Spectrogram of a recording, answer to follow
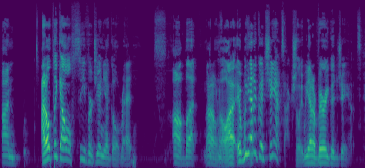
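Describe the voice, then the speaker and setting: Bright-voiced young man as election night analyst. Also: on the high side, huge pitch swings. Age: young adult, about 20. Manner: halting, rambling, self-correcting. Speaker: channel host giving election results analysis.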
